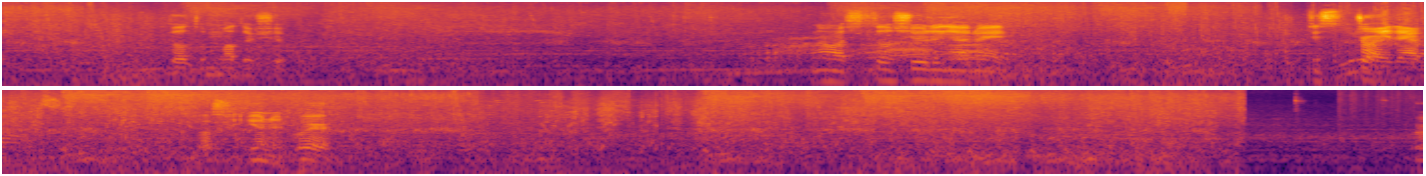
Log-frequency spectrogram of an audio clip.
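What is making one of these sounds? Game battle sounds of laser fire and explosions rumble on.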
